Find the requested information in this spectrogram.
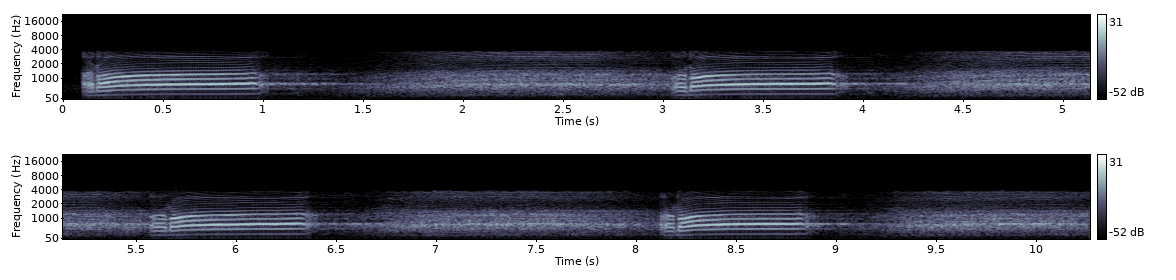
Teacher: را کے لیے زبان جو ہے یہ دانتوں کی تالو کی جانب والے حصے کی طرف مڑتی ہے اور سیدھی ہوتی ہے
